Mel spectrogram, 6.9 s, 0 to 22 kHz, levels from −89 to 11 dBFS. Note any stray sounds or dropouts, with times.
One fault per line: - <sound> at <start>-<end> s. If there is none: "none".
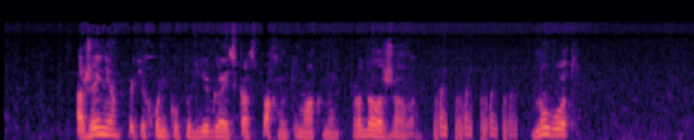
- laugh at 4.3-5.2 s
